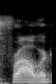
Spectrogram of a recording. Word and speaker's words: froward: stubbornly contrary and disobedient since froward rhymes with Howard you might picture a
